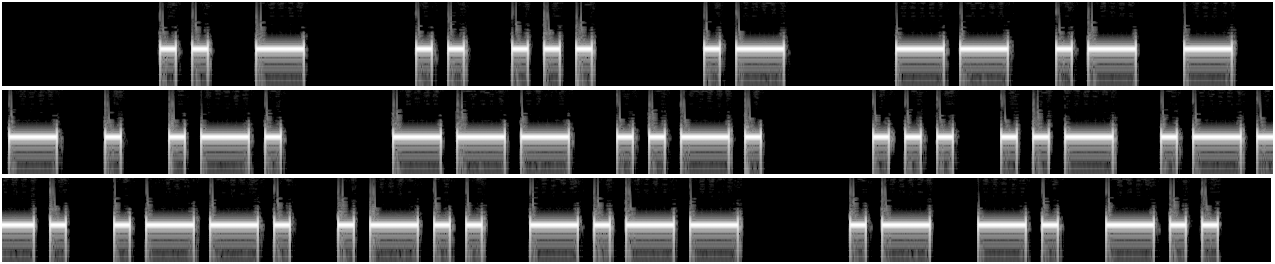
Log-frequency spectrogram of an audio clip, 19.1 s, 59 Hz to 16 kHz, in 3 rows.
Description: Morse code, heard as a keyed tone, about 15 wpm, 700 Hz. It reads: IT IS A MATTER OF SUPPLY AND
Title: Sentences from Top 1000 Words - Review Part 5 - 15wpm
